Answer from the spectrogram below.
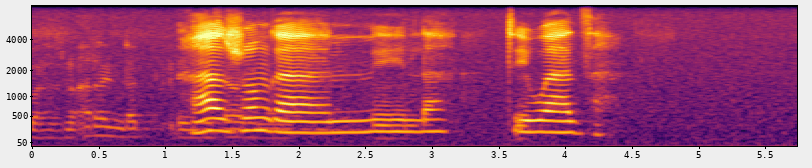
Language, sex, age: Venda, female, 24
